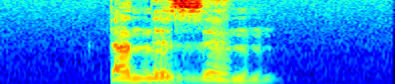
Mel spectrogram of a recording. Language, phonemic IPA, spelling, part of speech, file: Navajo, /tɑ̀nɪ́zɪ̀n/, danízin, verb, Nv-danízin.ogg
- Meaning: third-person plural imperfective of nízin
